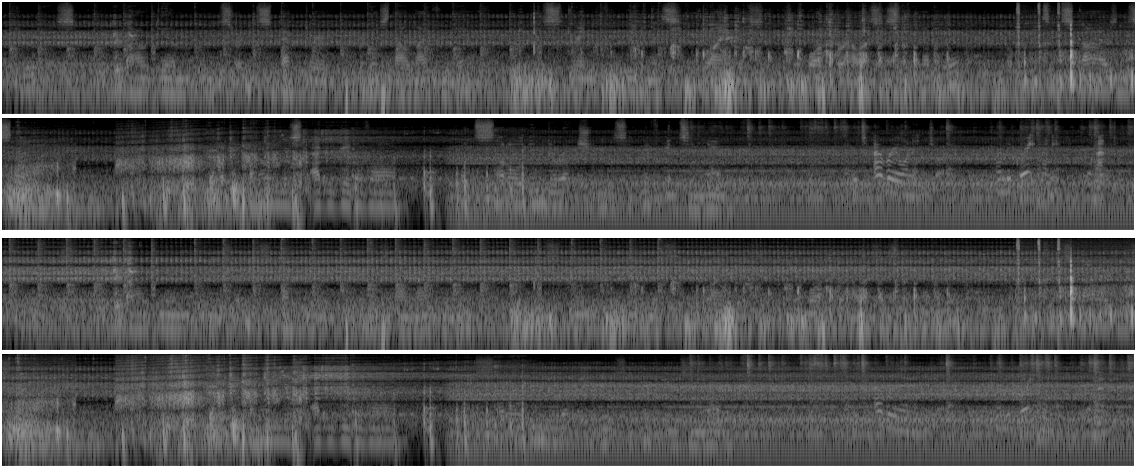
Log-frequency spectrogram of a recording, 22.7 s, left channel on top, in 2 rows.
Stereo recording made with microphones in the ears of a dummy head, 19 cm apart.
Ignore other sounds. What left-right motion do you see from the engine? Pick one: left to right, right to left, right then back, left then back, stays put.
stays put.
